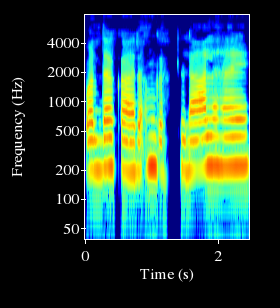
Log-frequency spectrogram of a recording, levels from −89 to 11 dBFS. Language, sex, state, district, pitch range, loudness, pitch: Hindi, female, Bihar, Purnia, 200-220 Hz, -16 LUFS, 210 Hz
